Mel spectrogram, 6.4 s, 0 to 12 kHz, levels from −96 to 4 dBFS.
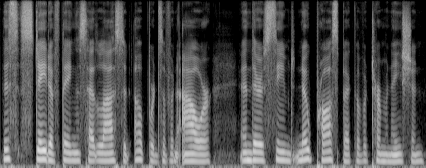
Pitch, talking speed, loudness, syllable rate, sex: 155 Hz, 170 wpm, -20 LUFS, 4.7 syllables/s, female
